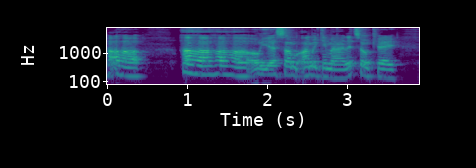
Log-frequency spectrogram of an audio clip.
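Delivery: high, jokey voice, laughing through the words. Mocking Leo Varadkar's podcast appearances, imitating Leo Varadkar laughing. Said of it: "comes on these podcasts laughing and joking".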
